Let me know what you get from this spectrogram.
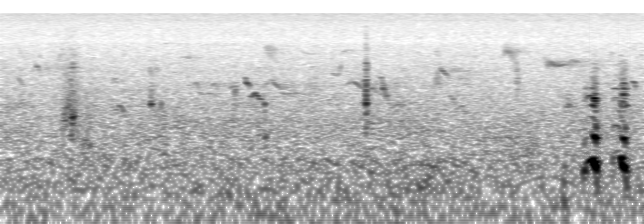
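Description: Near silence with faint, scattered bird chirps. Near the end come two short, louder pitched sounds.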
